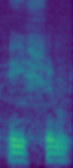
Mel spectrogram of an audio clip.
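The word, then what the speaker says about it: Heysham: of focus then apparently it's Haitian power station or Hesham depending on how you want to pronounce it and look it's miles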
